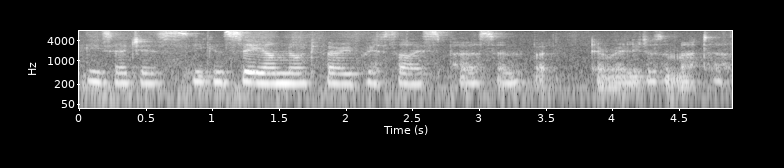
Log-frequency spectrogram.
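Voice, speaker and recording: Woman, meditation leader: soft, unhurried, slightly gravelly voice, level delivery, faint background noise. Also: medium pitch, little pitch movement. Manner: soft, gentle, many fillers; often drops to a near whisper. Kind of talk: guided craft meditation. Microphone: computer or phone camera.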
